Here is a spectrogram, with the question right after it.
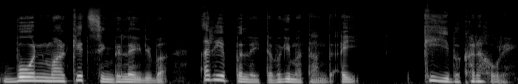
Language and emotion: Manipuri, fearful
